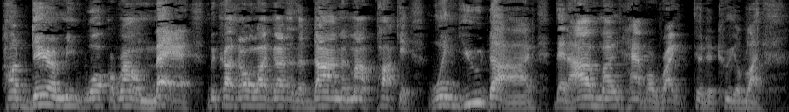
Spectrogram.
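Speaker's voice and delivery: ordinary talk, nothing marked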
